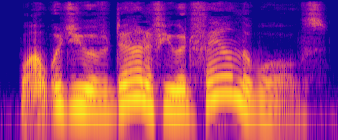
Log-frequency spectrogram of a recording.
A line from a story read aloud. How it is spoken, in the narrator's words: Manly asked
